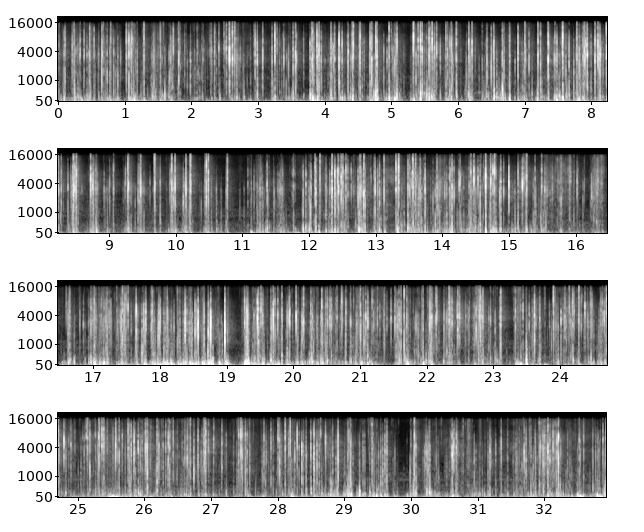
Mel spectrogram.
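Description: A small printed packet being crinkled and squeezed between the fingers right at a condenser microphone. It gives a dense run of fast, crisp crackles with a few brief pauses.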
